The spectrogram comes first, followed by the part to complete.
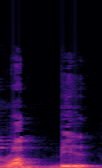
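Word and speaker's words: ربِّ: হবে আল আলহামদুলিল্লাহি রব্বিল এখন আমরা অনেকে রটাকে রা পড়ি এটা হচ্ছে রা বললে এটা পাতলা হয়ে যায় এটা কিন্তু ভুল উচ্চারণ রা বলা যাবে না র বলতে হবে তাহলে হবে রব্বিল আইন খারাপ আইনটা চাপ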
